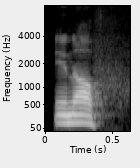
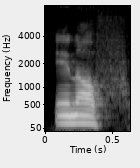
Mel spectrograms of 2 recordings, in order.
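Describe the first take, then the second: First: The first vowel sounds like 'ih'. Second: The first vowel sounds like 'ih'.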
